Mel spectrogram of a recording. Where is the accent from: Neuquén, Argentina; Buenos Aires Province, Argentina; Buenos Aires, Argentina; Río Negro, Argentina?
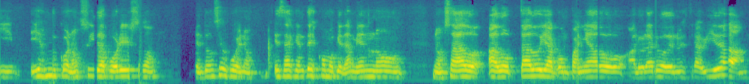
Río Negro, Argentina; El Bolsón; Y regreso a Bolsón, que es de donde soy.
